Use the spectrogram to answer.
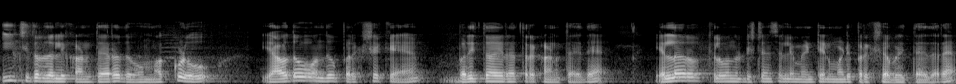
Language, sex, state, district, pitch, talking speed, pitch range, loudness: Kannada, male, Karnataka, Bellary, 135 Hz, 140 wpm, 120-150 Hz, -19 LUFS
